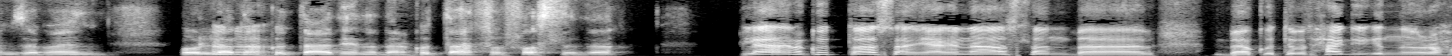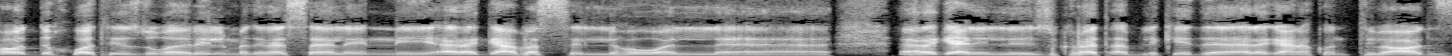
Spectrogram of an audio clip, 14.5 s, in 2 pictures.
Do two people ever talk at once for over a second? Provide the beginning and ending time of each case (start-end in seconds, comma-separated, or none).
none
